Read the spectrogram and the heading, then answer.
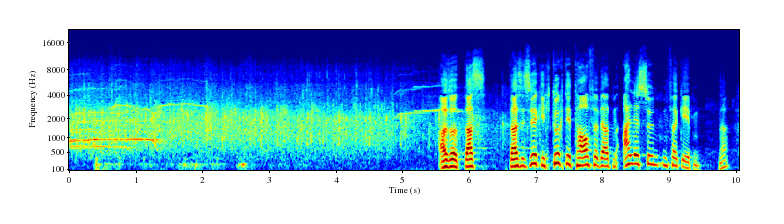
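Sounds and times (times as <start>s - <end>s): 
audience applauding: 0.0s - 7.1s
speech: 5.6s - 10.0s.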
